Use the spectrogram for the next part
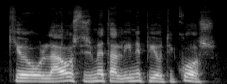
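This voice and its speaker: Emphatic higher-voiced male radio host. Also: little pitch movement, a little mellow. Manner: emphatic, repeats phrases for stress. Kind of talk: casual radio chat.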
